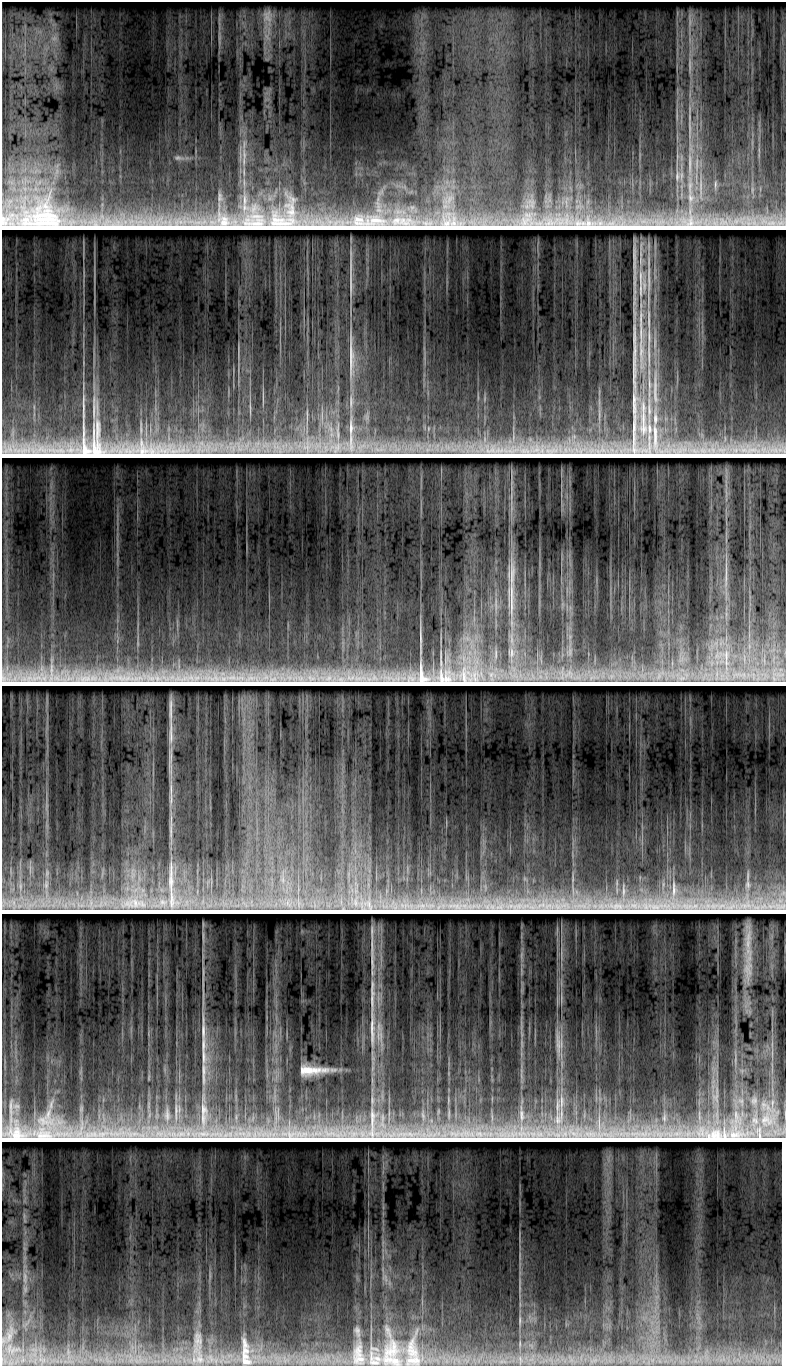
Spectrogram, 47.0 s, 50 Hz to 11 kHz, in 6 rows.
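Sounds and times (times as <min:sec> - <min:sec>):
dog chewing: 0:00.0 - 0:03.5, 0:04.3 - 0:47.0
bone crunches: 0:13.8 - 0:14.7, 0:19.9 - 0:28.5.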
